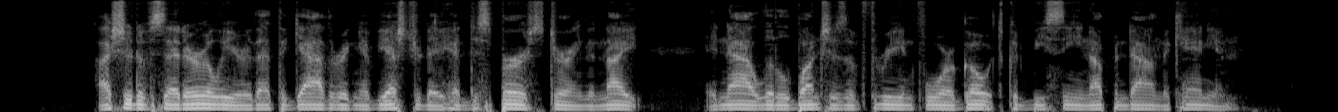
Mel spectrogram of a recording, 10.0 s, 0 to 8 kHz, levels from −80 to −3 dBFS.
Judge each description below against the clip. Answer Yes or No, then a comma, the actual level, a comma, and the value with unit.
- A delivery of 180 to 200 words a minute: Yes, average, 190 wpm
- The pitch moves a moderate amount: No, narrow, 1.4 semitones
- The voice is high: No, low, 100 Hz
